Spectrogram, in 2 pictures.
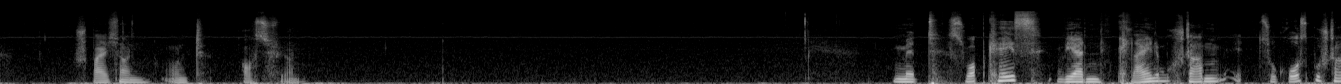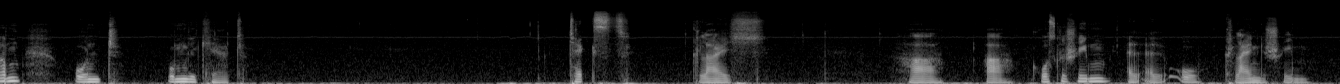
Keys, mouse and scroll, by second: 0.3 Up, 0.7 Return, 18.2 click, 19.2 Delete, 20.9 shift+h, 22.0 a.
